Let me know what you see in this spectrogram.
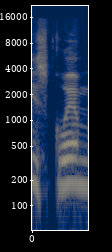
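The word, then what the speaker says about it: Sequim: that's up in Washington it's spelled kind of funny and people say SE SE swim or C squim or something like that because all the letters in it but it's just squim yeah yeah anyways we're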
